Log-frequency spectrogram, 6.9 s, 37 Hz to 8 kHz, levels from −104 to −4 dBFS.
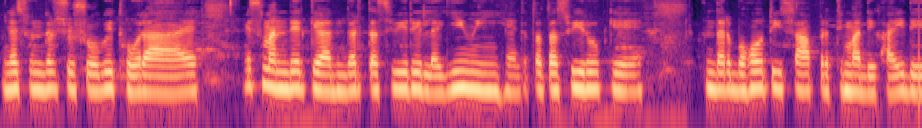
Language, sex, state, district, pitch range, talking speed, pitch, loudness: Hindi, female, Uttar Pradesh, Etah, 180-195 Hz, 215 wpm, 185 Hz, -18 LUFS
